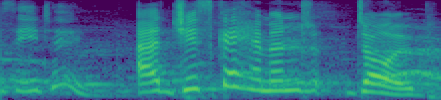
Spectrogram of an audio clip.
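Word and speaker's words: Doube: Jessica Hammond, Dobe. Like robe. Rhymes with robe.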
